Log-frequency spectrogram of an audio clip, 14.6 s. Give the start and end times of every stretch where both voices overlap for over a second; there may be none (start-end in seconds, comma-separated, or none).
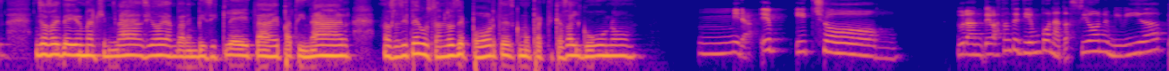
none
